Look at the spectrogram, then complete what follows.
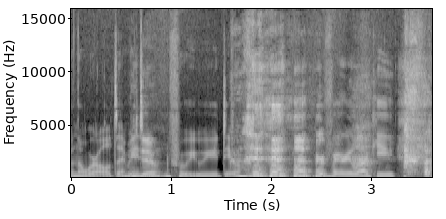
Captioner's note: laughs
